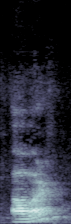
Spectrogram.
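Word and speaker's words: hour: H silent is there. H silent. Dash our. Dash honor. Dash air.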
